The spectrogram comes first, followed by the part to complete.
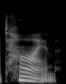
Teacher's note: Take I, as in time. Notice how your starting position is way more open, and your mouth has to traverse a significantly wider physical space to reach that closed ending position. It's a much broader, sweeping movement. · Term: wide closing diphthong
